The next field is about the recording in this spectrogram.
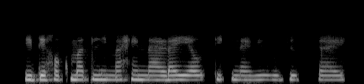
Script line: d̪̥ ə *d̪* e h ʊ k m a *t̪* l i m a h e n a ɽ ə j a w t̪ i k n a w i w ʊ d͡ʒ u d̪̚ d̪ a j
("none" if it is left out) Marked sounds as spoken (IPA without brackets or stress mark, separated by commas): d̪, t̪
